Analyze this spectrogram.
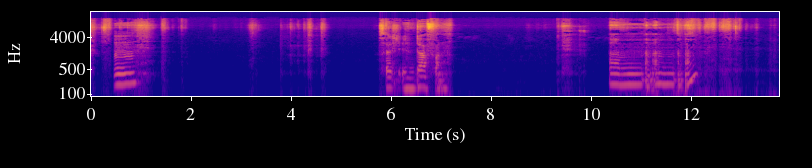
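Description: Small paper strips rustle and crinkle as they are handled.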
